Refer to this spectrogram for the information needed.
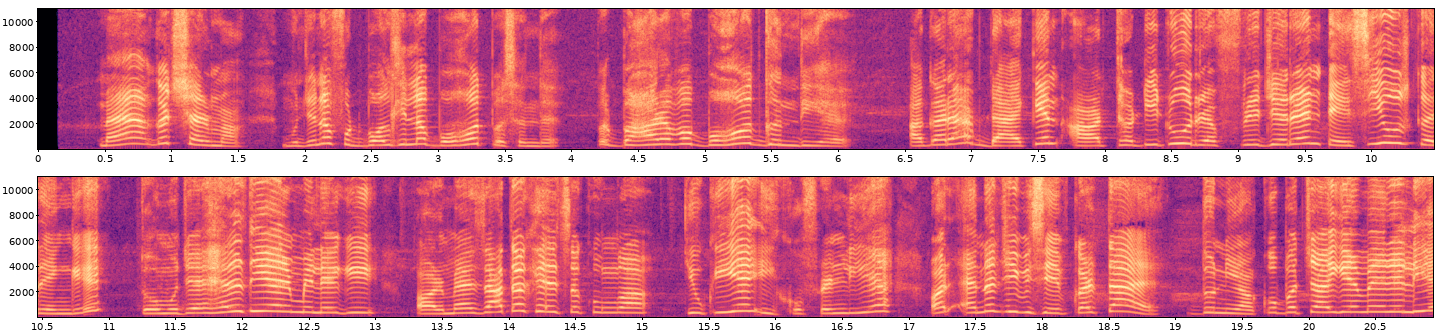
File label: child ad hindi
